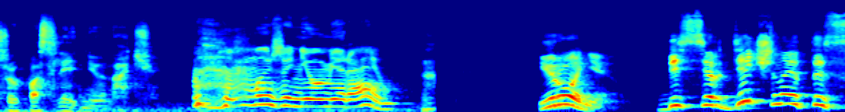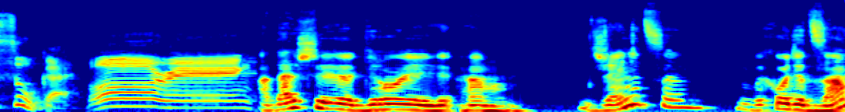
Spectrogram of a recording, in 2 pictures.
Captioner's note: giggling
